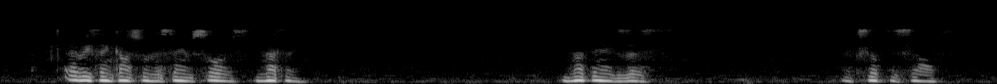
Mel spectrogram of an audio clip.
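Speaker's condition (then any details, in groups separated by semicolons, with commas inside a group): Parkinson's disease; others offer remedies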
